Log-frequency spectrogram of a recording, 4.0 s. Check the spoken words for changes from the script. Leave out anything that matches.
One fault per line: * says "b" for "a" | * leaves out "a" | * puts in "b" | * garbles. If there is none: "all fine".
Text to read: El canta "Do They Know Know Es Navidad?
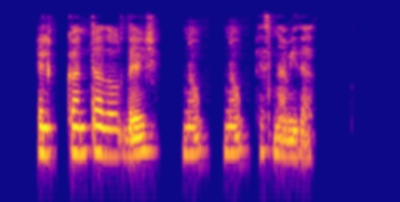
all fine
